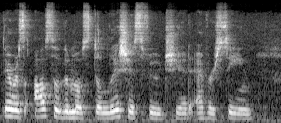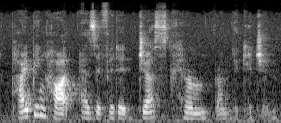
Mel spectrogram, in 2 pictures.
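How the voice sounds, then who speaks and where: A woman reading a children's fairy tale as a storyteller, with expressive scripted narration. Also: fairly low pitch, moderate pace, a little hiss or hum, rough recording. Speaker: library storyteller.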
